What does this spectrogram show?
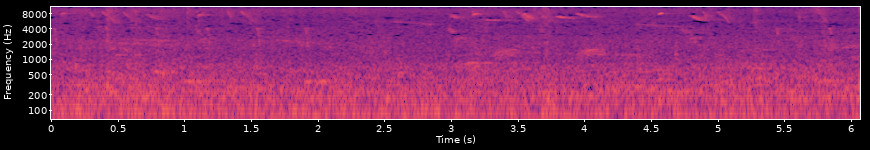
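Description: Near silence: quiet outdoor ambience with faint, scattered high bird chirps.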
